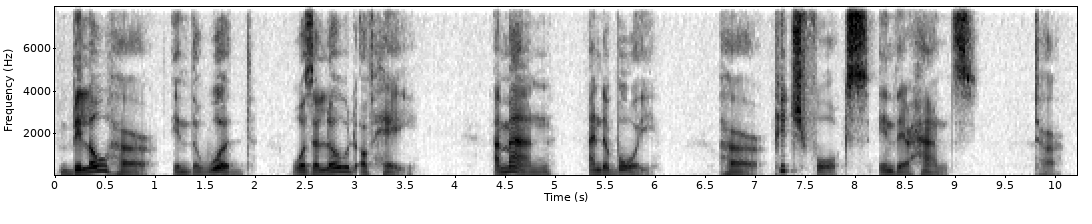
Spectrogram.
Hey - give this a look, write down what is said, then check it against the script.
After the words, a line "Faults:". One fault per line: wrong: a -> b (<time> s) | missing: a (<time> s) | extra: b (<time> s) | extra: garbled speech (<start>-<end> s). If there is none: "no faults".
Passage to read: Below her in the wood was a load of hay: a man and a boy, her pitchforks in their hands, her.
Below her in the wood was a load of hay: a man and a boy, her pitchforks in their hands, her.
Faults:
no faults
